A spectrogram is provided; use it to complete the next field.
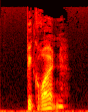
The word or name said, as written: begrønne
